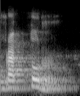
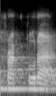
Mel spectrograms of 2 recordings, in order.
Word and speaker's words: fraktura: Yang keempat adalah fraktur. Tulisannya fraktura, tapi bacanya fraktur.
